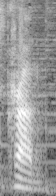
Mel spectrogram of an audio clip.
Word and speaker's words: crumb: like the first is cram. Okay, so the b sound is omitted or not pronounced, become cram.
